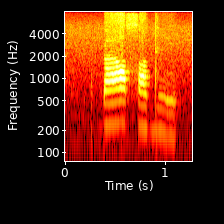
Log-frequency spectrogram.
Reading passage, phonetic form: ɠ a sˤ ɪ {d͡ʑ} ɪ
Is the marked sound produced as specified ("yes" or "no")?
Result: no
